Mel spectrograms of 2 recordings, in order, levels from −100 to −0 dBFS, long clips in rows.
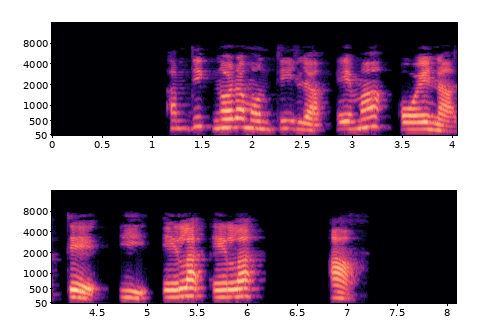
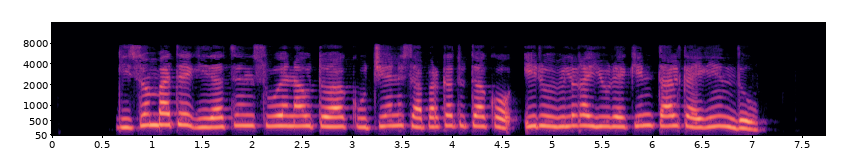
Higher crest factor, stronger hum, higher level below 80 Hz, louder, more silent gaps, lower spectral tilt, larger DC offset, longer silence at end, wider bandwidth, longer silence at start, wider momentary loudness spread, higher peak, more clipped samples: about the same, 18 dB vs 14 dB; neither; first, -66 dBFS vs -86 dBFS; first, -18 LUFS vs -27 LUFS; first, 3.40-3.46 s, 4.15-4.19 s, 4.63-4.72 s, 5.08-5.14 s, 6.20-6.81 s vs none; about the same, -5.5 dB/octave vs -4.5 dB/octave; neither; first, 1.05 s vs 0.7 s; about the same, 7.2 kHz vs 7.6 kHz; first, 1.2 s vs 0.65 s; first, 13 LU vs 6 LU; first, -2 dBFS vs -12 dBFS; neither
